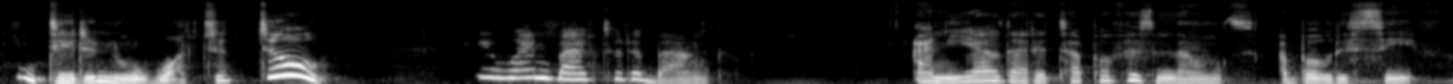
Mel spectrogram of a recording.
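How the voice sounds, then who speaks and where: Woman reading a kids' story out loud, bouncy pitch, a bit husky. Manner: animated, expressive storytelling. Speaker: children's story host. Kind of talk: children's read-aloud.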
